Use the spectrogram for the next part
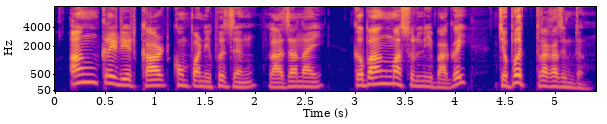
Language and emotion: Bodo, angry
